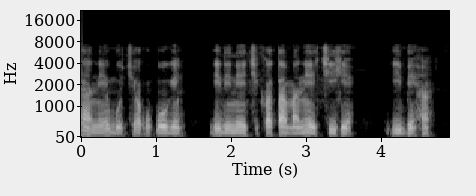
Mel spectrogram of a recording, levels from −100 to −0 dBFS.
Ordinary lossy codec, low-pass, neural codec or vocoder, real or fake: none; 7.2 kHz; none; real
